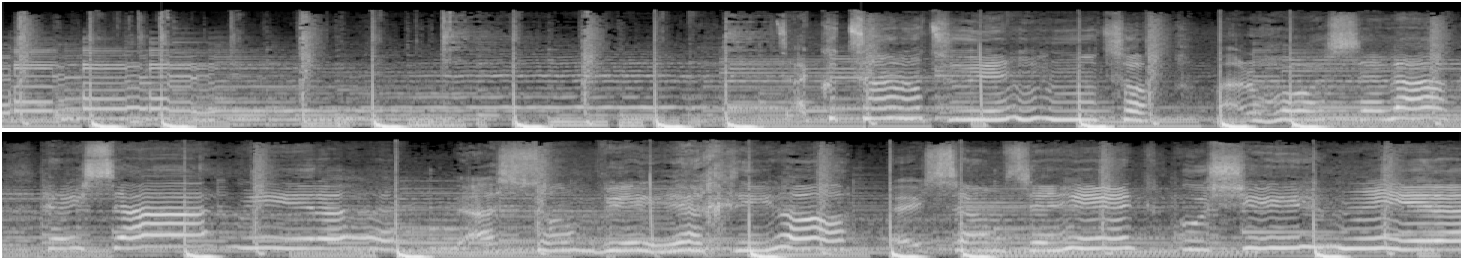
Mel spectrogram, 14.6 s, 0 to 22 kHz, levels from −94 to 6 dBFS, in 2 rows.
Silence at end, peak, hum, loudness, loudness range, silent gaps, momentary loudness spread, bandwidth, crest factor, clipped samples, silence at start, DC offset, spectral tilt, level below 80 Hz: 0 s; 0 dBFS; none; -12 LUFS; 3 LU; none; 6 LU; 17 kHz; 10 dB; under 0.1%; 0 s; under 0.1%; -4.5 dB/octave; -16 dBFS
